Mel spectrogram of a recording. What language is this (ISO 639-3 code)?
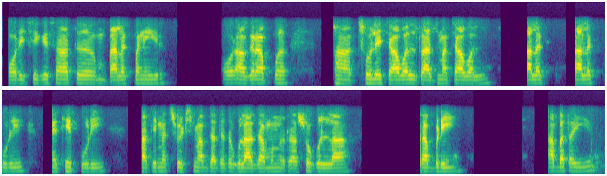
hin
